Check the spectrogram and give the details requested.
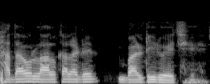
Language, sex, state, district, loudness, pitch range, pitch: Bengali, female, West Bengal, Alipurduar, -17 LUFS, 105-120 Hz, 115 Hz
